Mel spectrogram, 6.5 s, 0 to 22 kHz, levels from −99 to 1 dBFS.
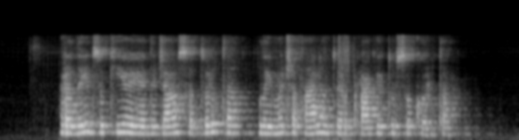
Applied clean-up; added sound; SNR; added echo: neural separator model SepFormer DNS4.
